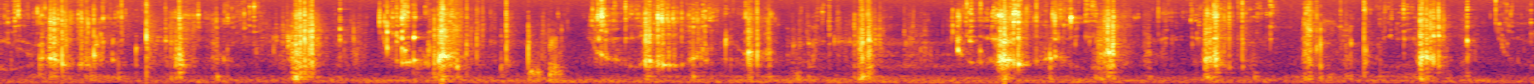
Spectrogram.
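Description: Close-miked chewing of strawberry tanghulu, fresh strawberries in a hard candied-sugar shell. The shell crunches and cracks in an irregular run of crisp crackles as it is bitten down.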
